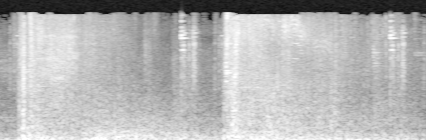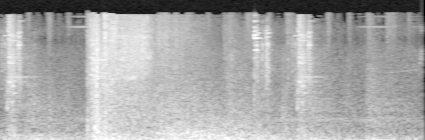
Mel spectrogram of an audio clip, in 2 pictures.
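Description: The Batmobile's missile barrage in Batman: Arkham Knight fires in heavy, booming bursts about every two to three seconds, each a loud blast over a constant rumbling, mechanical game soundscape.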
